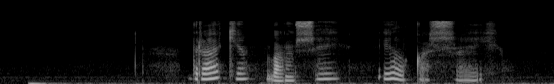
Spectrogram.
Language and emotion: Russian, sad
